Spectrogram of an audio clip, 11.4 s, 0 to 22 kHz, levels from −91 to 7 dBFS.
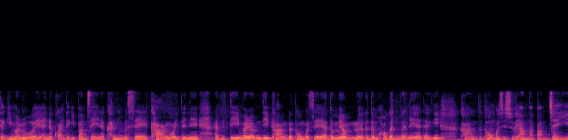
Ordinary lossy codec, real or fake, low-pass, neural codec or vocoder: none; real; none; none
